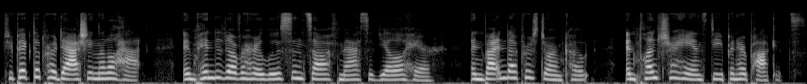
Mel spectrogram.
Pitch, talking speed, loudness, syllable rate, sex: 245 Hz, 240 wpm, -19 LUFS, 6.4 syllables/s, female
